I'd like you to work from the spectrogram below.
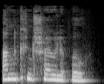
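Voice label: "uncontrollable", British English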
